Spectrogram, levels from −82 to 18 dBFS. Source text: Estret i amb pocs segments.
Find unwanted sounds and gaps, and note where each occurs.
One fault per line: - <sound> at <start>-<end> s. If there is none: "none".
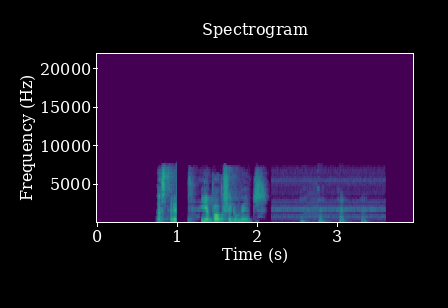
- dropout at 1.0-1.1 s
- laugh at 2.5-3.4 s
